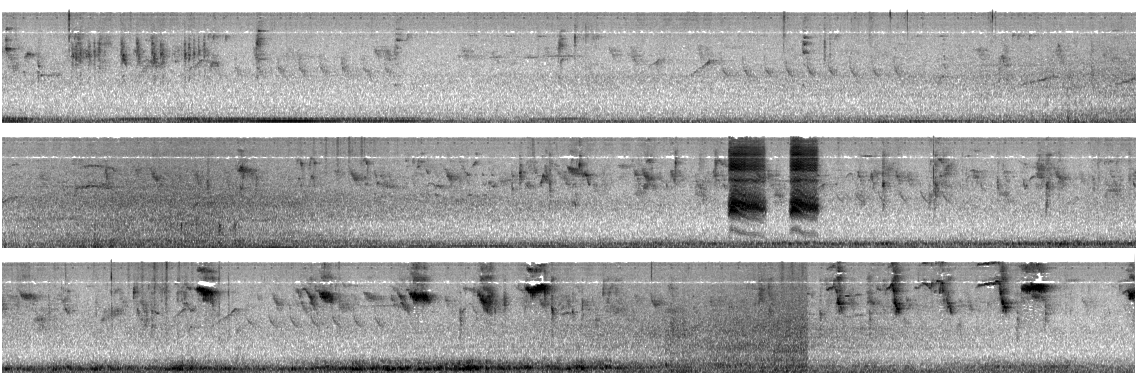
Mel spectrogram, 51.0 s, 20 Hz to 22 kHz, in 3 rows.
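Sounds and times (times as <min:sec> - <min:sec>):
small birds chirping: 0:00.0 - 0:51.0
crow cawing: 0:27.9 - 0:29.4.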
